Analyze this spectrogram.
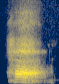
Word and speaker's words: ham: the throat chakra is harm so it's spelled h-a-m like ham but it's with a long a so um that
